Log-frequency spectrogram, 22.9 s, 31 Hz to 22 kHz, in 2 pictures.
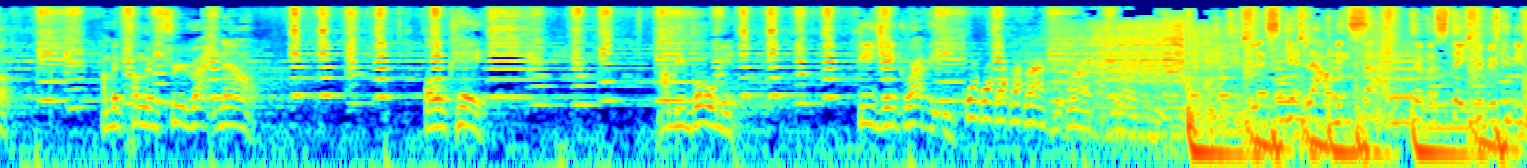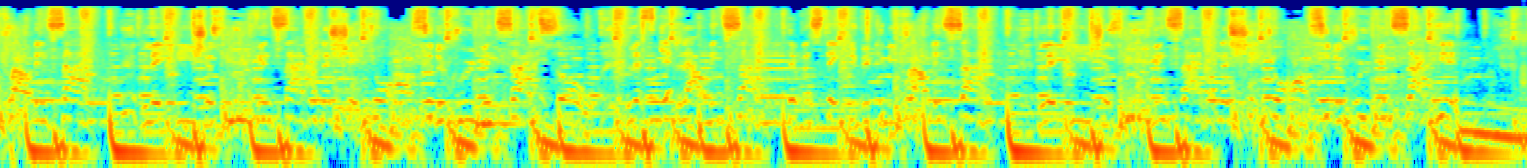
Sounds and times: Hip hop music: 0.0s - 22.9s
Speech: 0.8s - 2.0s, 3.2s - 3.8s, 5.0s - 5.6s, 6.5s - 8.6s
Rapping: 6.6s - 22.9s.

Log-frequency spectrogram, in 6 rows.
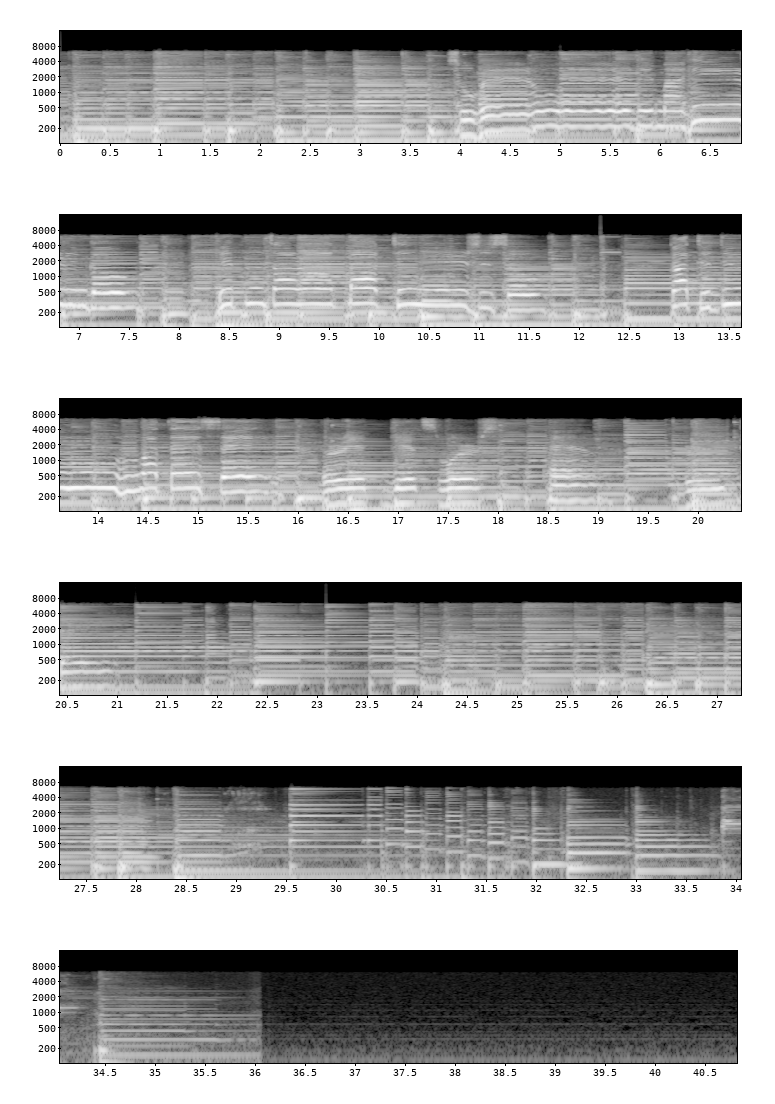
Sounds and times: Acoustic guitar: 0.0s - 36.2s.

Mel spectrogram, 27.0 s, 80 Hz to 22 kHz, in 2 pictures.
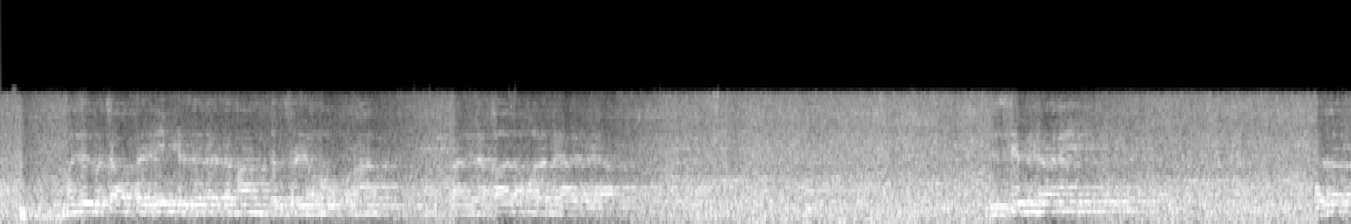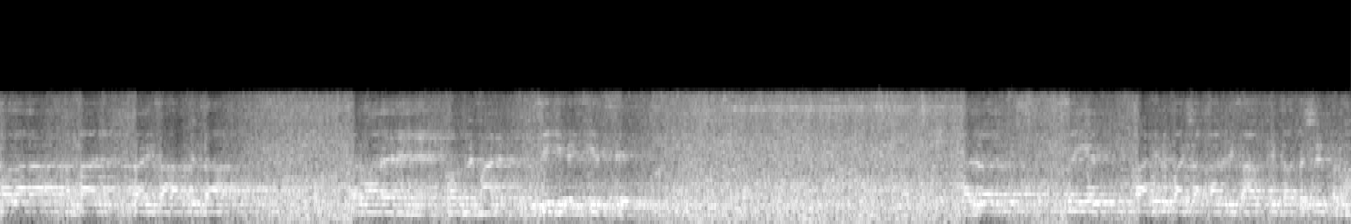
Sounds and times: Narration, monologue: 0.0s - 6.5s, 9.8s - 11.6s, 13.1s - 20.2s, 23.1s - 27.0s
Male speech, man speaking: 0.7s - 6.3s, 9.9s - 11.2s, 13.2s - 16.0s, 17.0s - 20.0s, 23.1s - 27.0s.

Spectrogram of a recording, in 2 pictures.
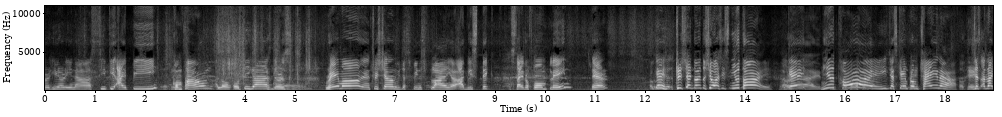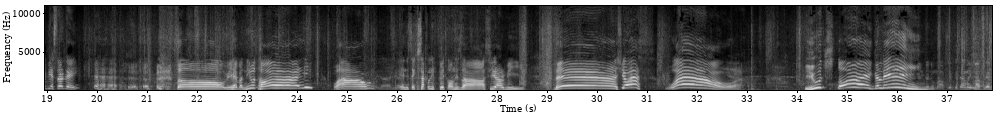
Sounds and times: Speech: 0.0s - 11.3s, 12.1s - 19.6s, 21.6s - 28.6s, 29.2s - 32.9s, 34.2s - 37.9s.

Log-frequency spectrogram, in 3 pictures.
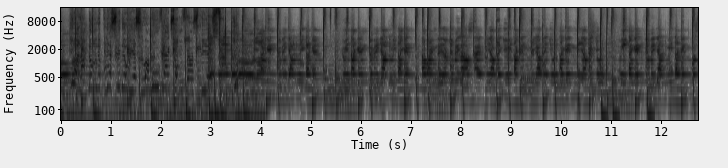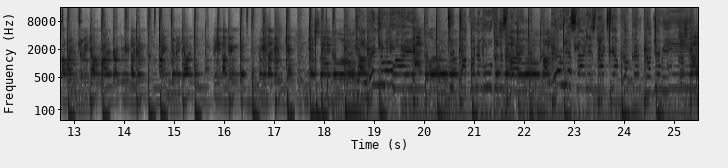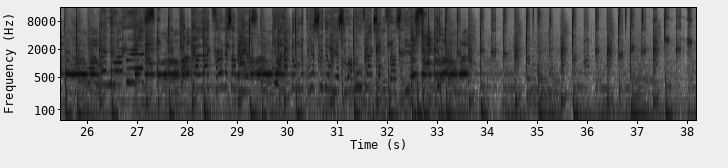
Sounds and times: Reggae: 0.0s - 38.1s.

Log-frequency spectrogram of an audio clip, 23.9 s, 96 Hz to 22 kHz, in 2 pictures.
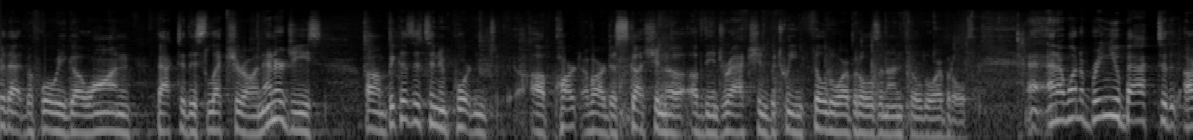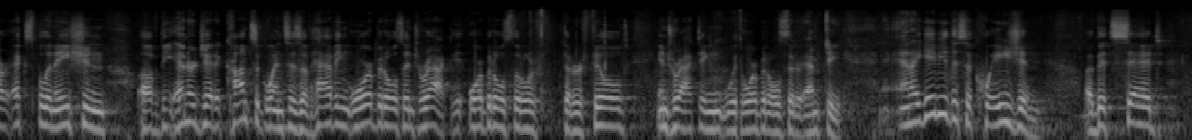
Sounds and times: Speech: 0.0s - 23.7s.

